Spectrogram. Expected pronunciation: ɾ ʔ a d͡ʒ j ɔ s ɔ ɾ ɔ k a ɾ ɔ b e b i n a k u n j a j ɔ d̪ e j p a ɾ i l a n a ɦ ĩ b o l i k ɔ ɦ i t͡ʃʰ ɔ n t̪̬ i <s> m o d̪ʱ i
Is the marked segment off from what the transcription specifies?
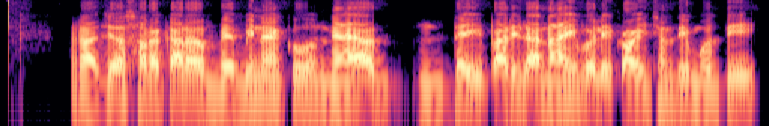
yes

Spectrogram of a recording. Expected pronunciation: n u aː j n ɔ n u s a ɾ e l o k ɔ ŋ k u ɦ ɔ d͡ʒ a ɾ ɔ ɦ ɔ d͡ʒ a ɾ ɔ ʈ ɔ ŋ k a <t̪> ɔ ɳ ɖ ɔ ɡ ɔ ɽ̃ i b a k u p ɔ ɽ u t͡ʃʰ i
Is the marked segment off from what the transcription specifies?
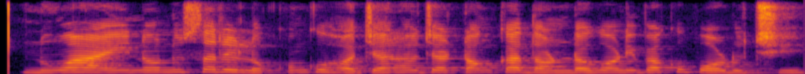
yes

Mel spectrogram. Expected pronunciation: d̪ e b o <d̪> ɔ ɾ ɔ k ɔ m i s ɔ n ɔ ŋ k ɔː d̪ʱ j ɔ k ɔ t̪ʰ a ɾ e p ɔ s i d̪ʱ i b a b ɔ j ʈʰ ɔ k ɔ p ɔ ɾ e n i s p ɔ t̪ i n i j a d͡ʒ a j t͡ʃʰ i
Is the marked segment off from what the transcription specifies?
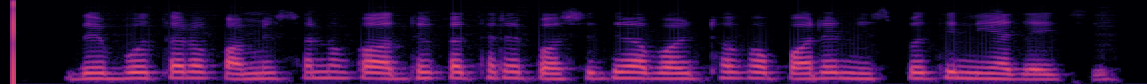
yes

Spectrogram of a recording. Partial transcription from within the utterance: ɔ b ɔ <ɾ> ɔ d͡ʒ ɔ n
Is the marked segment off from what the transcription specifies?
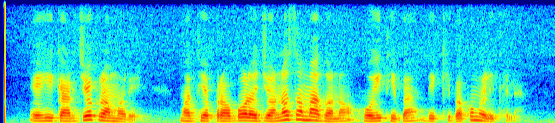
yes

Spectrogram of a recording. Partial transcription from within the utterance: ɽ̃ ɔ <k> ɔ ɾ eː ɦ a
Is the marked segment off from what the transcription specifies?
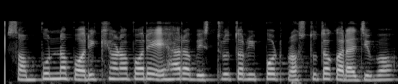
yes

